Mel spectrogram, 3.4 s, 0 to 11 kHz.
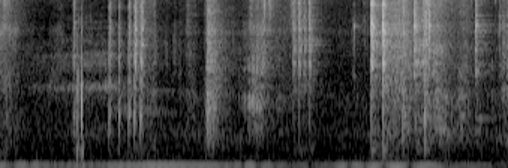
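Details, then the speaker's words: MBK 51 moped pushed forward, engine off: light irregular metallic clacks and ticks as the variator catches on casing cover screw heads despite filing. "Que quand je fais avancer la mobilette, ça touche."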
